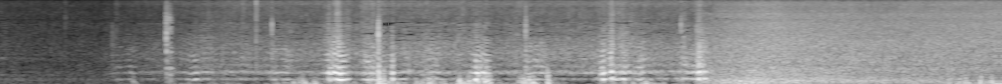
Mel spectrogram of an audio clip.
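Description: A swarm of honeybees buzzing in a steady hum, with loud sharp crackles over it, beginning about a second in. About seven seconds in it gives way to a steady rush of surf.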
